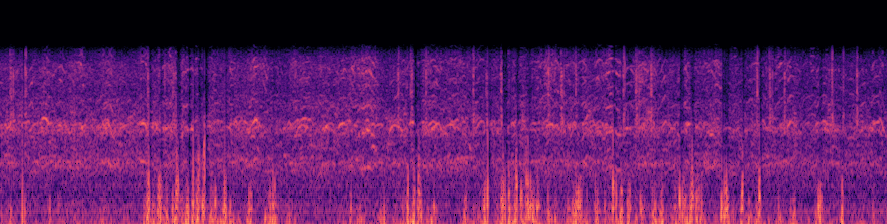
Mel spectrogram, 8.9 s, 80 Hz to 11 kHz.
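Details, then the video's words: Snow geese by the thousands rising from a field where they had been feeding, near Eagle Lake, Texas, winter 2011. A massed roar of overlapping honking with constant rough, noisy texture. "Snow Geese"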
